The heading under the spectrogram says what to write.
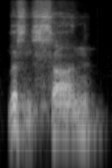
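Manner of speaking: slow patronizing Southern "son"; Southern drawl. Retold or imitated. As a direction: draw it out like a Southern elder. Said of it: "they talk like that in the South".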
